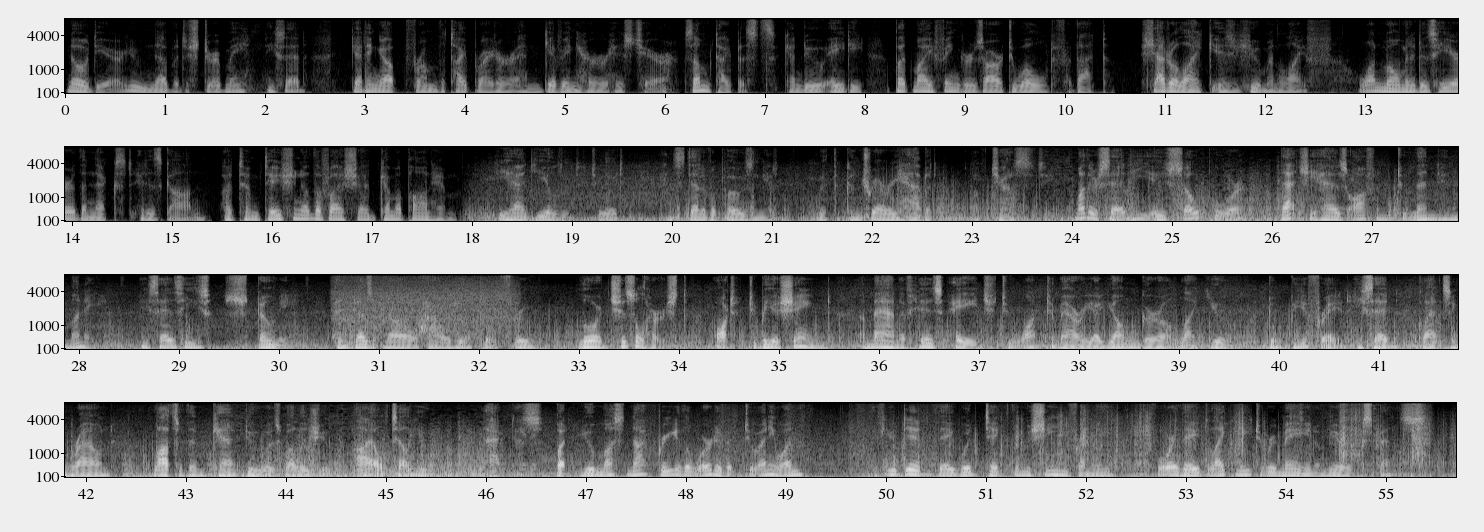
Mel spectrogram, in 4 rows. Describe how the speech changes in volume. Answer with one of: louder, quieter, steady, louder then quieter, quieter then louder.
louder.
